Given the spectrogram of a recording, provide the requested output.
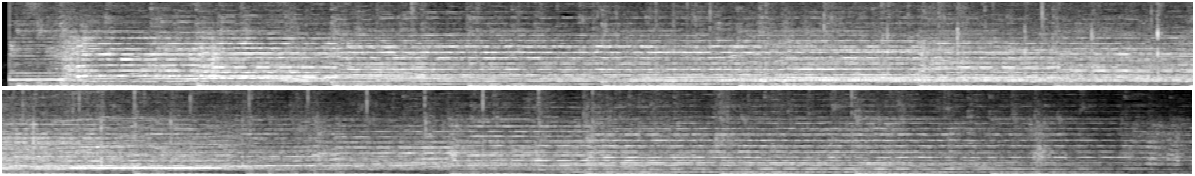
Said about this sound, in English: Next, kick in searing guitar sounds to the crowd's delight.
